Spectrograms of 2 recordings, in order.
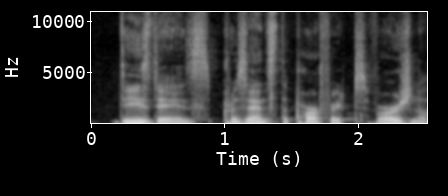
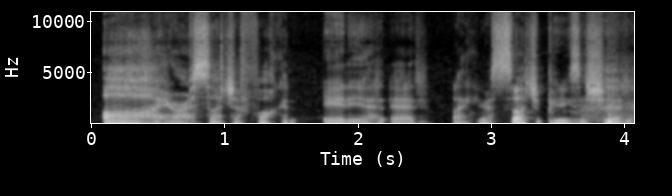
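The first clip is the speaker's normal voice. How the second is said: muttered self-insult; 4 semitones lower, 7 dB quieter than usual. Retold or imitated. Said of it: "I was behind him going".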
